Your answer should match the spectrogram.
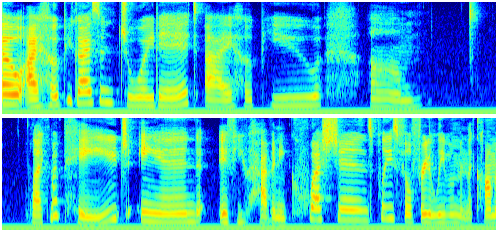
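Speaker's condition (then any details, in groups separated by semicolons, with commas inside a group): No condition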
